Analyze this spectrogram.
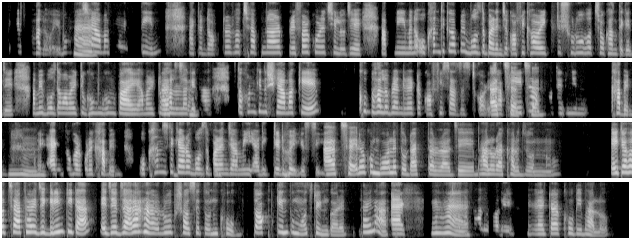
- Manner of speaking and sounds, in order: static; horn; tapping; "প্রতিদিন" said as "প্রতিদিনিন"; unintelligible speech; laughing while speaking: "addicted হয়ে গেছি"; in English: "addicted"; laughing while speaking: "যারা"; other background noise
- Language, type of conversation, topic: Bengali, unstructured, আপনি চা নাকি কফি বেশি পছন্দ করেন, এবং কেন?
